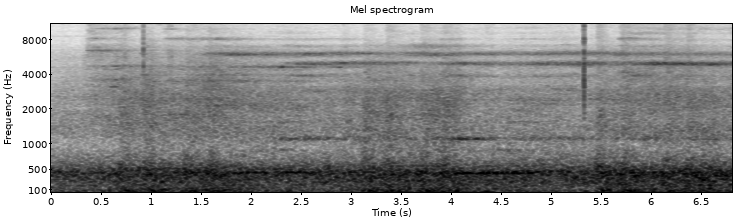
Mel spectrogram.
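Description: Dutch NS passenger train crossing a steel railway bridge: a steady, loud rumble of wheels on rails with a sustained high wheel squeal over it. Extremely loud.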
